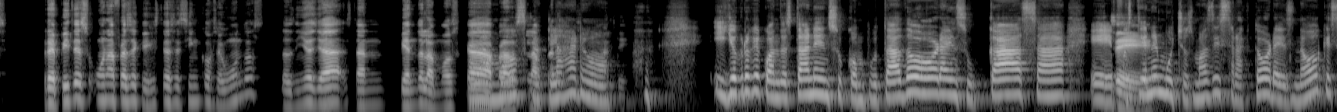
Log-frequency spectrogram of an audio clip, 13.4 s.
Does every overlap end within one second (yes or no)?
no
